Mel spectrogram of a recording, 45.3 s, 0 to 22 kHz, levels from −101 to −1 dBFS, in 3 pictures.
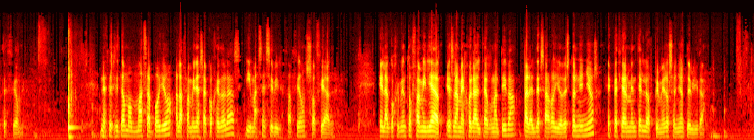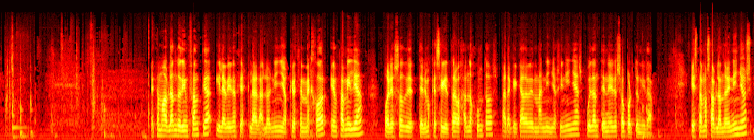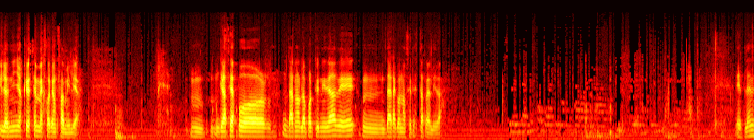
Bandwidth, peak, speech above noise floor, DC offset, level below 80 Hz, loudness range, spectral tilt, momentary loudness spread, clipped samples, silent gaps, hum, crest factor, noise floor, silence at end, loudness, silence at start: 13 kHz; 0 dBFS; 34 dB; under 0.1%; -60 dBFS; 11 LU; -4 dB/octave; 17 LU; under 0.1%; none; none; 24 dB; -56 dBFS; 0 s; -21 LUFS; 0.05 s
